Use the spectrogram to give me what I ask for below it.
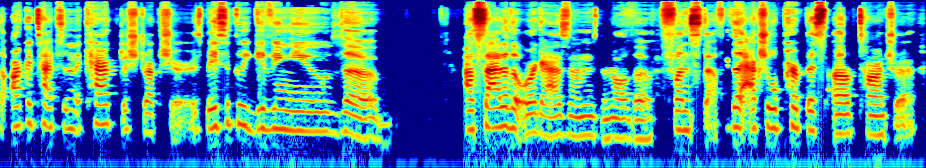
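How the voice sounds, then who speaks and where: Sultry, soft-spoken woman facilitator, dry sound. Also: medium pitch, moderate pace, no room sound, low-quality recording. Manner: soft, sultry delivery, breaks into laughter. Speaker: co-host and workshop facilitator. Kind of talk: casual livestream chat.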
